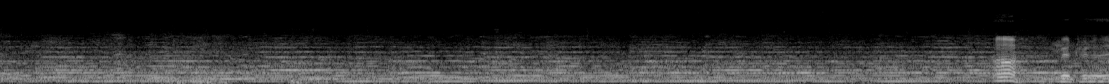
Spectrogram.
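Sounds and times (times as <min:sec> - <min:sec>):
church bells pealing: 0:00.0 - 0:11.0.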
